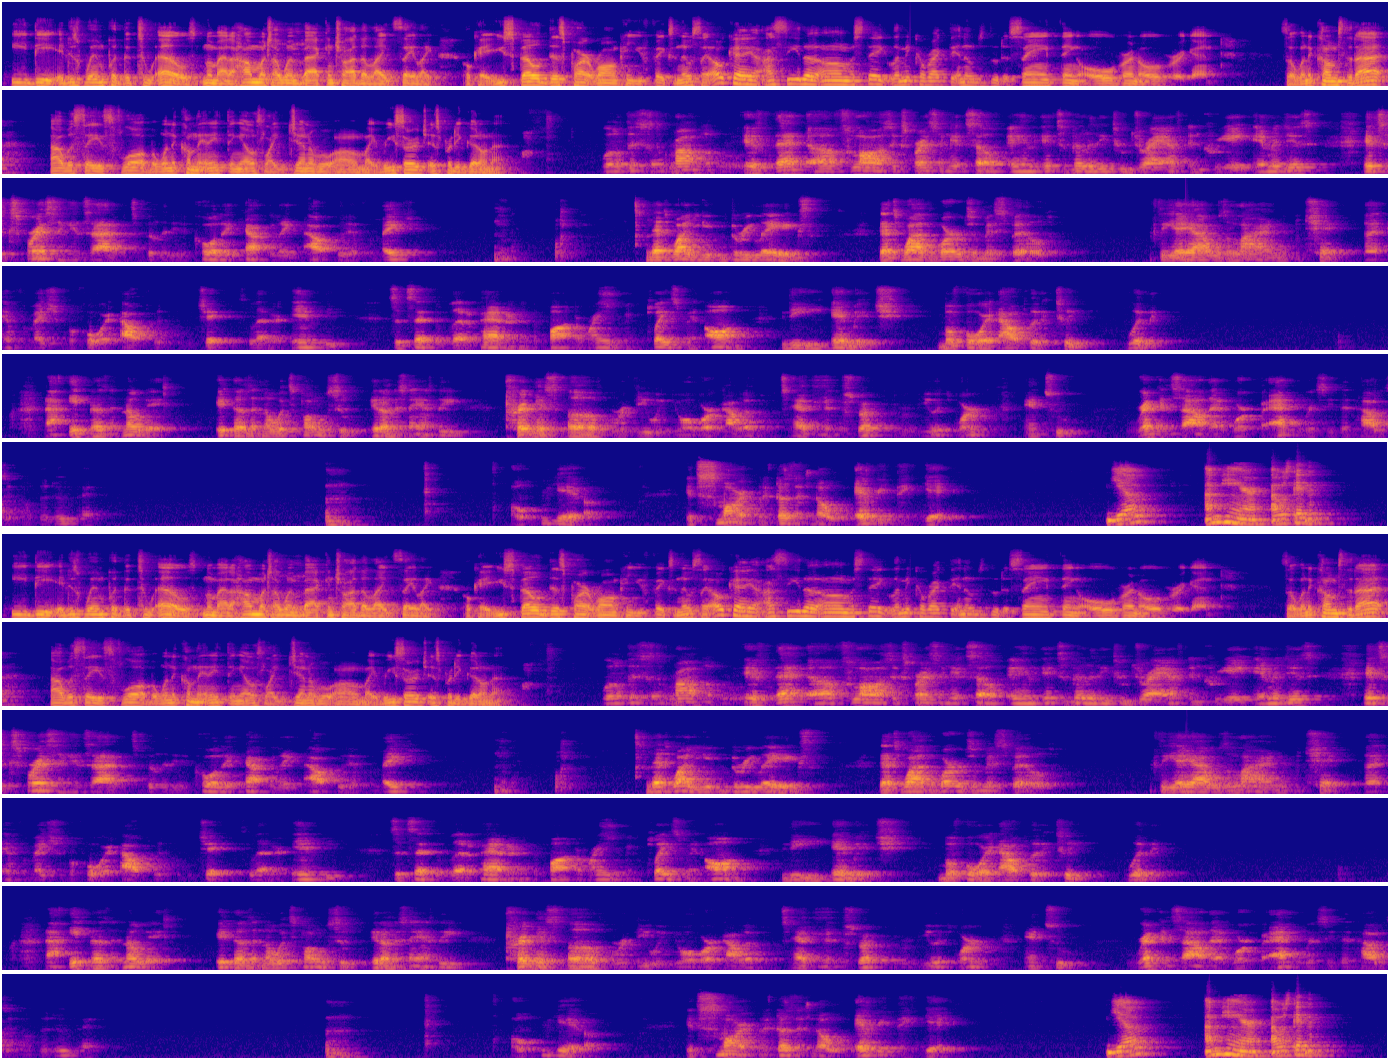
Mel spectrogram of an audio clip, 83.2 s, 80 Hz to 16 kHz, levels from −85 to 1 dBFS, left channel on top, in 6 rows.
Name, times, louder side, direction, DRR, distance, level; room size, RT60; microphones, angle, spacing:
voice 1, 0.1-12.1 12.8-13.8 14.3-18.9 20.4-20.5, left 1 dB, 25° left, 11 dB, 0.7 m, -22 dB
voice 2, 2.6-3.1 19.9-27.0 27.3-28.9 29.2-29.3 29.7-31.3 31.5-31.7 32.6-32.8 34.2-35.8 36.5-38.1 39.3-41.1 41.3-42.1 42.4-43.0 43.6-43.7 44.1-44.9 45.5-46.7 47.1-47.7 48.1-49.0 49.4-50.6 50.9-52.3 52.8-53.1 55.6-57.0 57.6-60.0 60.5-63.0 63.3-64.1 64.7-65.2 65.7-66.1 66.8-68.7 69.0-69.4 69.8-70.0 72.5-72.7 74.4-75.2 76.2-78.7, left 1 dB, 60° left, 2 dB, 1.8 m, -28 dB
voice 3, 80.3-80.7 81.3-82.4, right 1 dB, 10° right, 3 dB, 1.4 m, -22 dB
12.5 x 4.9 x 6.0 m, 0.64 s
head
